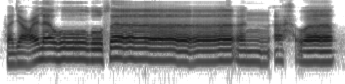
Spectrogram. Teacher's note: والذی اخرج المرعی فجعلہ غثاء احوی، فجعلہ کسی بھی حرکت والے حرف کو کھینچنا نہیں، ہاں کے اوپر الٹا پیش ہے، 1 الف کی مقدار کے برابر کھینچیں۔ غثاء یہاں پر مد متصل ہے، 4 الف کی مقدار کے برابر کھینچیں، اور تنوین کے بعد حروف حلقی کا حرف اظہار ہوگا، یہاں پر اظہار حلقی اس کو کہتے ہیں۔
